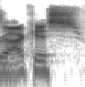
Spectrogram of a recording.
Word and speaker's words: raucous: a good good one raucous is pronounced raucous raucous rock she's I mean our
